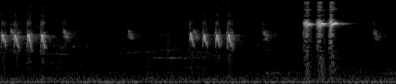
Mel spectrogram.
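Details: Cinereous tit raised by hand from a nestling, singing full-fill style: quick groups of four sharp, high notes repeated twice, then a thin, very high whistled trill, against a quiet background.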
